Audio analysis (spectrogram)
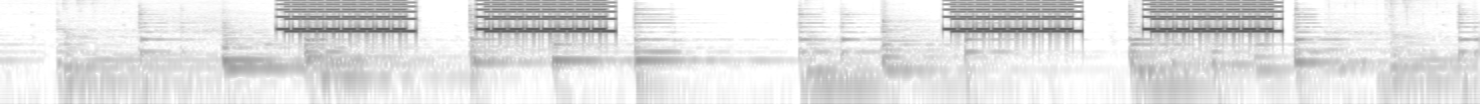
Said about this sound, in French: Sauvé par la sonnerie. Gabriel répond au téléphone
